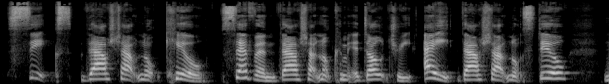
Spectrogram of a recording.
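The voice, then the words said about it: Very fast speech. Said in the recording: “I said that really quickly”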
